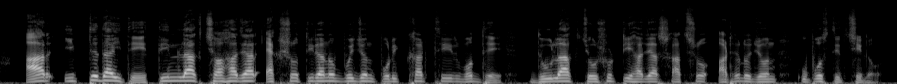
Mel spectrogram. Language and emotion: Bengali, neutral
